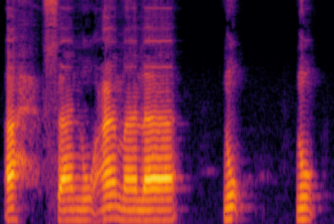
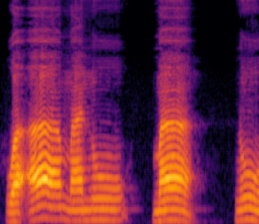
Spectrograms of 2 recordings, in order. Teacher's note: Pastinya kalau kita memegang hidung itu ada gunahnya, tapi hanya satu harokat saja. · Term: gunah angkos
